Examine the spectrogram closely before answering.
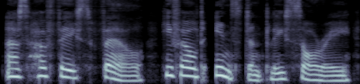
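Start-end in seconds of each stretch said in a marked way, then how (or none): none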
